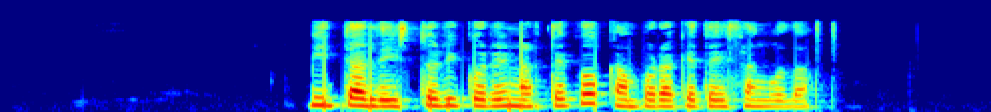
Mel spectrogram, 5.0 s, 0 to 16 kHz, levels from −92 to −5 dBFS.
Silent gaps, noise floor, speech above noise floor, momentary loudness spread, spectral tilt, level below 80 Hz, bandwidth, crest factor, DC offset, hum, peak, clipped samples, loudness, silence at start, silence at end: none; -82 dBFS; 61 dB; 12 LU; -5 dB/octave; -58 dBFS; 8 kHz; 22 dB; under 0.1%; none; -2 dBFS; under 0.1%; -22 LUFS; 1.55 s; 0.9 s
